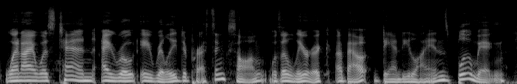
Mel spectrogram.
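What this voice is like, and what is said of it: Robotic monotone voice. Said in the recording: “Good robot voice”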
